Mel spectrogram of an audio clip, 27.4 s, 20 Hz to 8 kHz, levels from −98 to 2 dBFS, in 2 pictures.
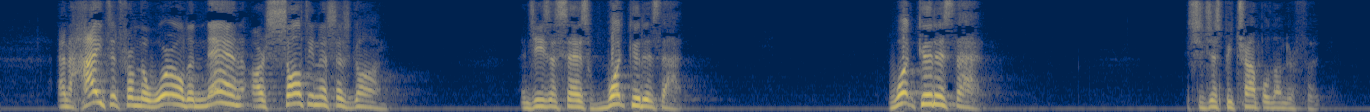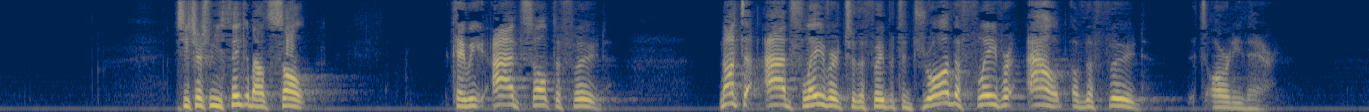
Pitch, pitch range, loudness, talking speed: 130 Hz, 120-185 Hz, -22 LUFS, 135 wpm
